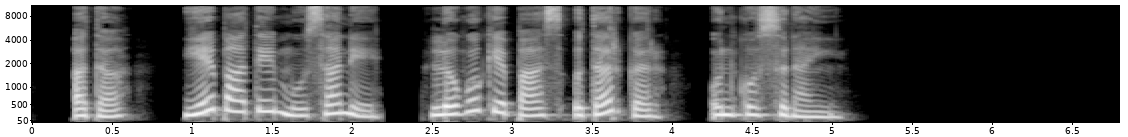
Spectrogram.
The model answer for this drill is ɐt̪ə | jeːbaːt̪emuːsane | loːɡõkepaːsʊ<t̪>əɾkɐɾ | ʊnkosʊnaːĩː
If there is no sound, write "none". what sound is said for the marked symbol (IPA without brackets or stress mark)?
t̪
